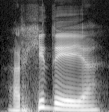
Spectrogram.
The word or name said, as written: orchad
